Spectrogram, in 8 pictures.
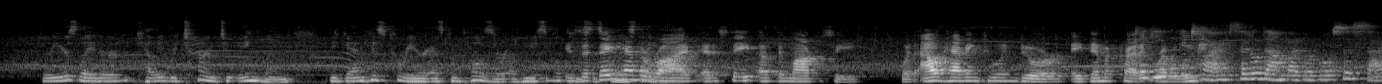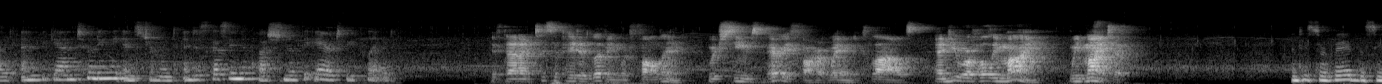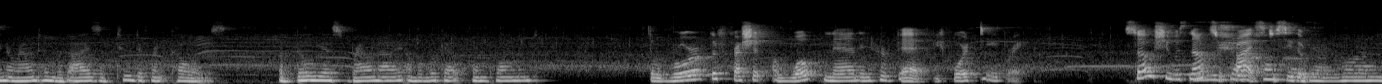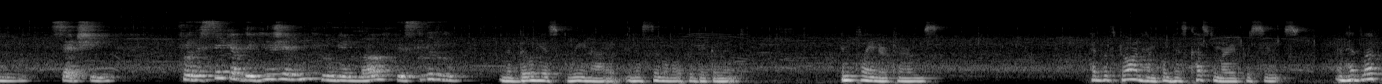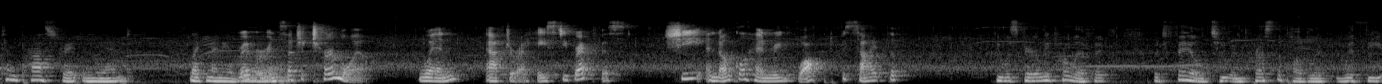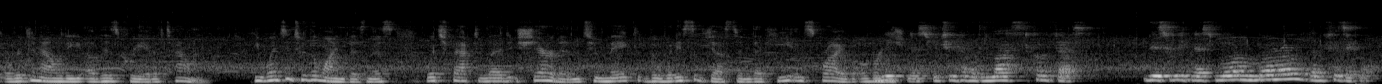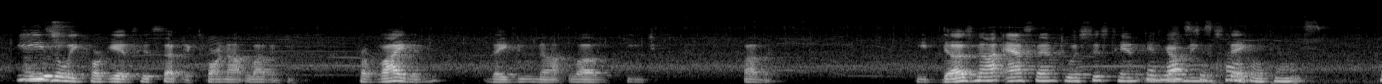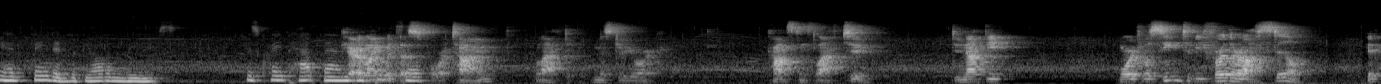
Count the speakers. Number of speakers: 7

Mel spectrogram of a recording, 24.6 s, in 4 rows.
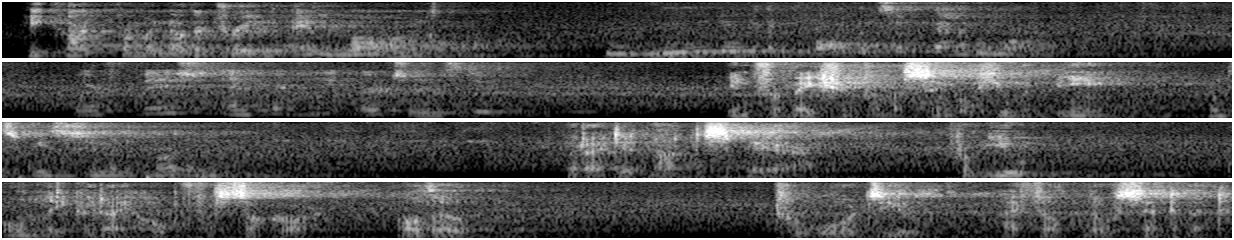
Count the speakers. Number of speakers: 5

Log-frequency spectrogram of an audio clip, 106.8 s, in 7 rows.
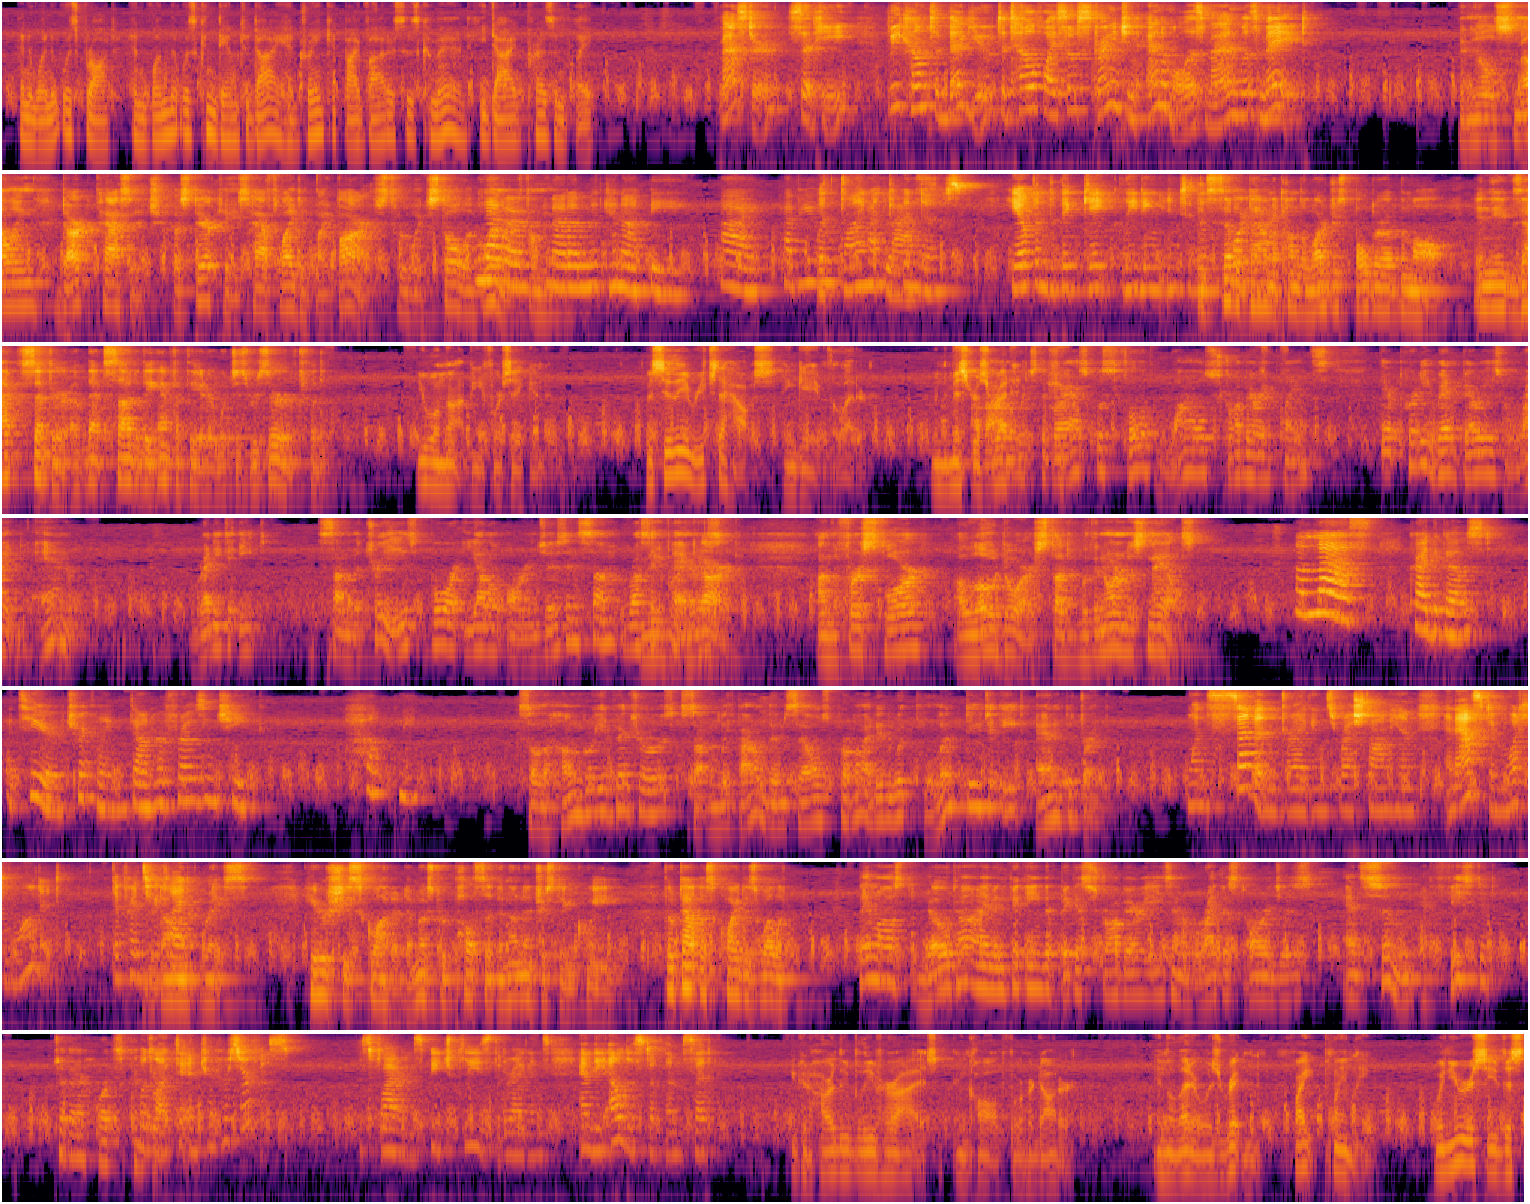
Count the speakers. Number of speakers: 8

